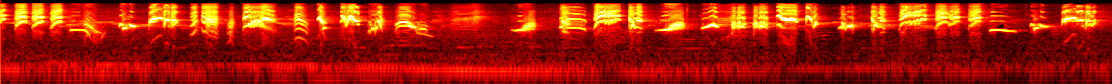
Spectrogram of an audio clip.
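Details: Oriental magpie-robin singing in the 'chỏ mồi' style, Vietnam, used to stir other birds into song: a long, varied stream of sharp chirps, downslurred whistles and buzzy notes in quick bursts, over a faint low hum.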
